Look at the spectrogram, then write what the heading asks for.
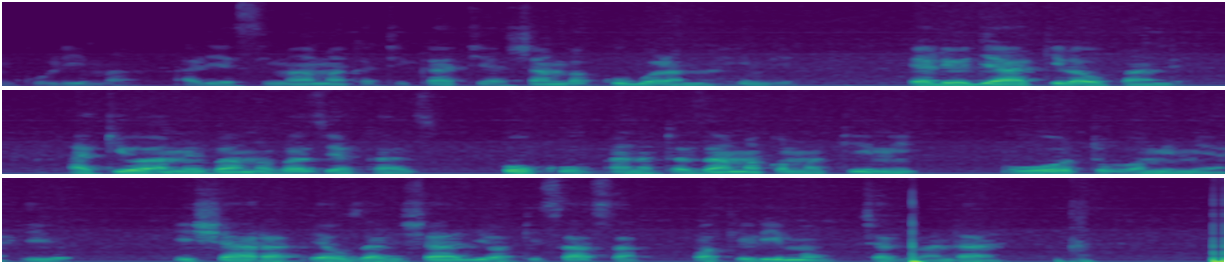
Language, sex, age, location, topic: Swahili, male, 25-35, Dar es Salaam, agriculture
